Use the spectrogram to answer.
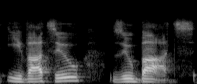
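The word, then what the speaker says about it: Ivica Zubac: do got to say we both actually butchered it i looked it up after we said it it's iwatsu zubats uh so we're we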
